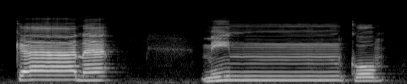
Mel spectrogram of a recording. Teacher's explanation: نون ساکن ہے، اخفا مال غنہ کریں گے اور کاف کو چھوٹا کر کے پڑھیں گے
